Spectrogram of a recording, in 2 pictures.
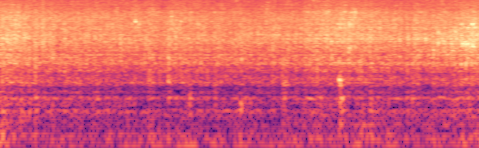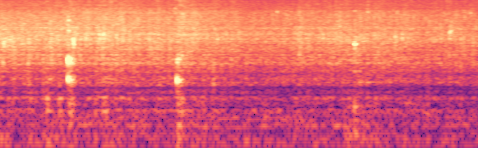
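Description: General Tao chicken frying in very hot oil, a steady soft sizzle with scattered sharp pops and crackles of splattering, fairly quiet and close, with no voices.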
